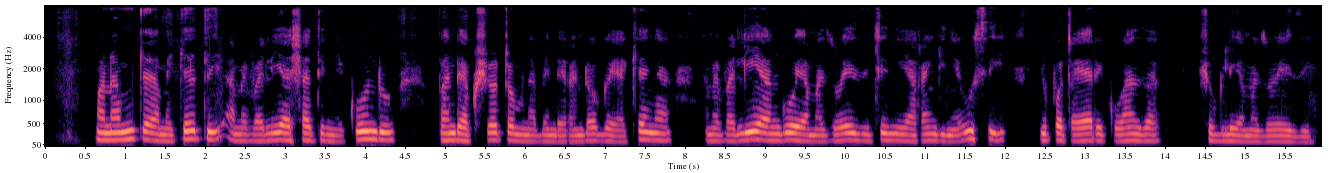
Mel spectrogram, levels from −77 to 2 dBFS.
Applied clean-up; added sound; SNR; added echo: none; none; none; none.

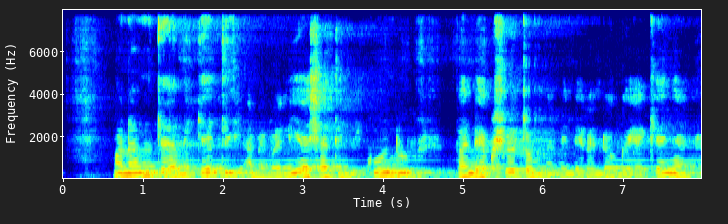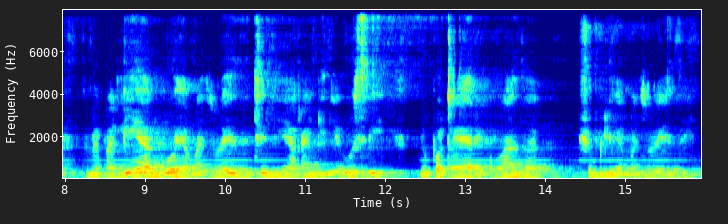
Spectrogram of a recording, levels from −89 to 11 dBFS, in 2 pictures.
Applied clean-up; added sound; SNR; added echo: neural separator model SepFormer DNS4.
